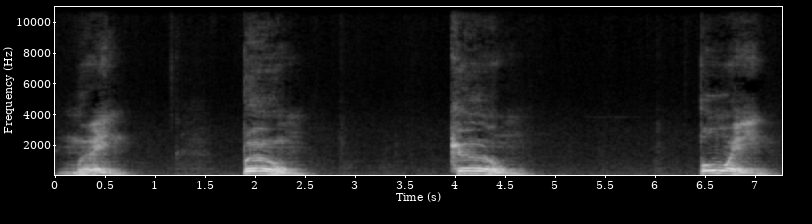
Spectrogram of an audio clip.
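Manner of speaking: "mãe", "pão", "cão", "põe" each with a nasal diphthong, spaced out; Portuguese nasals. Shown as a demonstration. Teacher giving students nasal examples, careful demo. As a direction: say each word with its nasal vowel, one at a time. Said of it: "les voy a dar más ejemplos".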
